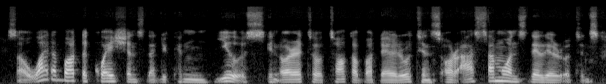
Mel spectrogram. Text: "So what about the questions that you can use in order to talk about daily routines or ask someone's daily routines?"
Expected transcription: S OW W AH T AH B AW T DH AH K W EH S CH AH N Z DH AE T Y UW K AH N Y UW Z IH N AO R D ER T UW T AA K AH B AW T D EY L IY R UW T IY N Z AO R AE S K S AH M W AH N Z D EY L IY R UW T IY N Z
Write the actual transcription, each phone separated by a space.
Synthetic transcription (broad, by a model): S OW W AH T AH B AW T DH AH K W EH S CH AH N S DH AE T Y UW K AH N Y UW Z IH N AO R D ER T UW T AA K AH B AW T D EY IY R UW T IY N S AO R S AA S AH M W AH N S D EY L IY R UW T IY N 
